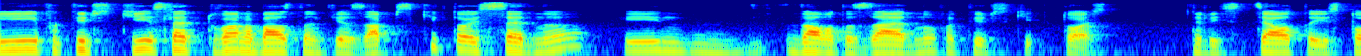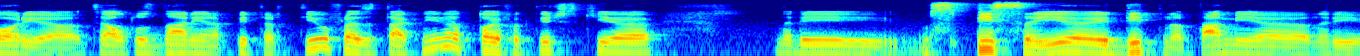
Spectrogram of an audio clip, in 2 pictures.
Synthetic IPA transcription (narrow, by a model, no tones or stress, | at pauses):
ifɐk̚t̪it͡ʃɛ̥sk̟islɛt̪ːovanɐbazət̪ənɐt̪iəzapi̥sk̟it̪ɔjsɛd̪nə | id̪vamət̪əzaɛd̪nofɐk̚t̪it͡ʃɛ̥sk̟it̪ɔɛst̪ | nɐlist̪sʲalˠət̪əist̪ɔɾijət̪sʲalˠot̪ʊznaniɛnɐpit̪əɾt̪iʊflɛzɛt̪aəkniɡət̪ɔjfɐk̚t̪it͡ʃɛ̥sk̟iɛ | nɐlispisəiɛɛd̪it̪nət̪amiɛnɐli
